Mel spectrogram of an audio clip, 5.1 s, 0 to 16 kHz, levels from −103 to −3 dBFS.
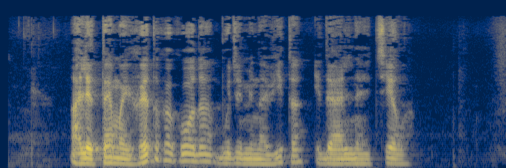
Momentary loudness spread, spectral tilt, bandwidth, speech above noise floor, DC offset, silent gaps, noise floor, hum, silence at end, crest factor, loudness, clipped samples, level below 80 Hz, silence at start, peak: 12 LU; -4.5 dB/octave; 11.5 kHz; 48 dB; under 0.1%; none; -72 dBFS; none; 1 s; 24 dB; -24 LUFS; under 0.1%; -54 dBFS; 0.7 s; -2 dBFS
